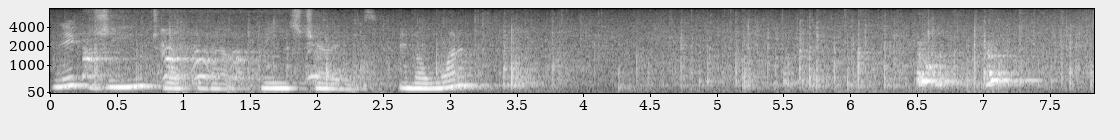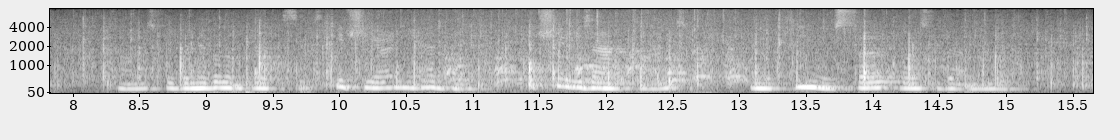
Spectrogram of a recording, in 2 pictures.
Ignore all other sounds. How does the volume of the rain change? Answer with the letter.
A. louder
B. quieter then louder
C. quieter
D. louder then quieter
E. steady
A.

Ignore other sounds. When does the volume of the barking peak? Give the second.
7 s.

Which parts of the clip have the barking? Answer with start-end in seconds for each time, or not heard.
0.2-2.0, 5.5-7.2, 10.6-13.2.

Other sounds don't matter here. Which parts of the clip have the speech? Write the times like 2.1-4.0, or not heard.
0.0-3.1, 8.3-15.1.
